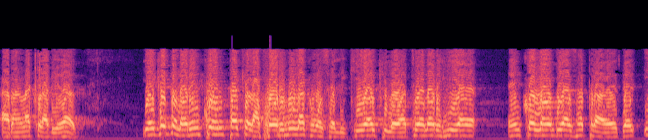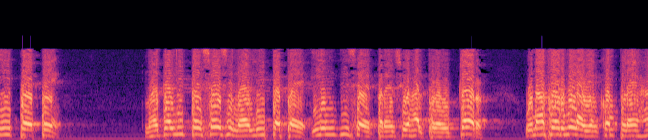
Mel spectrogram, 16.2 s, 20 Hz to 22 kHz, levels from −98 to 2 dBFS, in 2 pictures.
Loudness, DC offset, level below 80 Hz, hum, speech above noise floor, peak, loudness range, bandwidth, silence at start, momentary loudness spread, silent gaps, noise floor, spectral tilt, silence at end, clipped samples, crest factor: -14 LUFS; under 0.1%; -48 dBFS; none; 37 dB; 0 dBFS; 3 LU; 5.4 kHz; 0 s; 7 LU; none; -51 dBFS; -8.5 dB/octave; 0 s; under 0.1%; 14 dB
